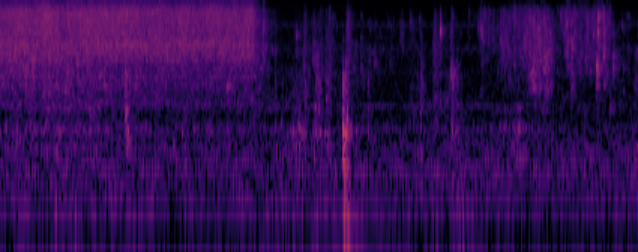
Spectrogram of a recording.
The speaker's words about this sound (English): Bring y'all back to my stove because I'm sitting here frying.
